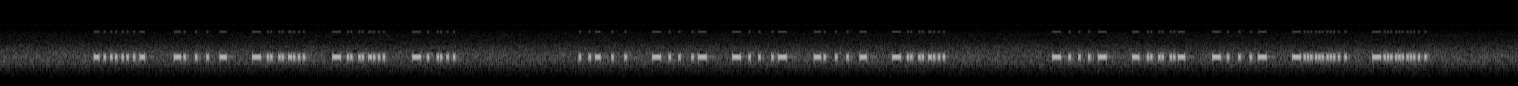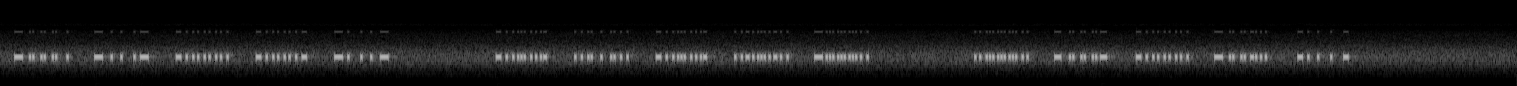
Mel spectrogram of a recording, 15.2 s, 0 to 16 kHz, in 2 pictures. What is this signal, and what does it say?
Hellschreiber (Feld-Hell, 122.5 baud), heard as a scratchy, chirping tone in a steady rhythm, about 1300 Hz. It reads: OURRK YMMUR NAHEE FMCOW QXQZE SACRV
